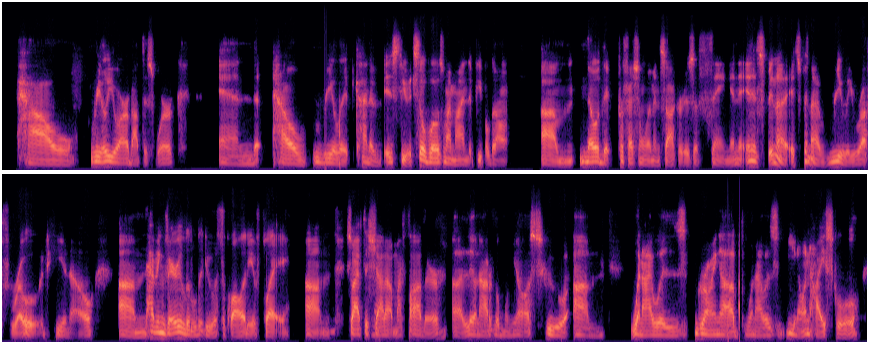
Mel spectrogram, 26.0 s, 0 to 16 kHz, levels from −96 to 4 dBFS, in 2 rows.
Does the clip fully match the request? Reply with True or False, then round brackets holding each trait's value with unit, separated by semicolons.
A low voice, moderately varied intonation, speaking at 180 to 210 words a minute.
True (85 Hz; 3.7 semitones; 195 wpm)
